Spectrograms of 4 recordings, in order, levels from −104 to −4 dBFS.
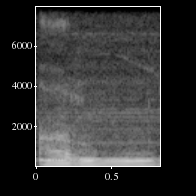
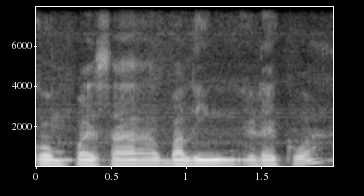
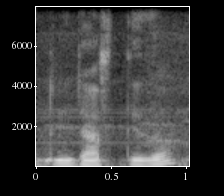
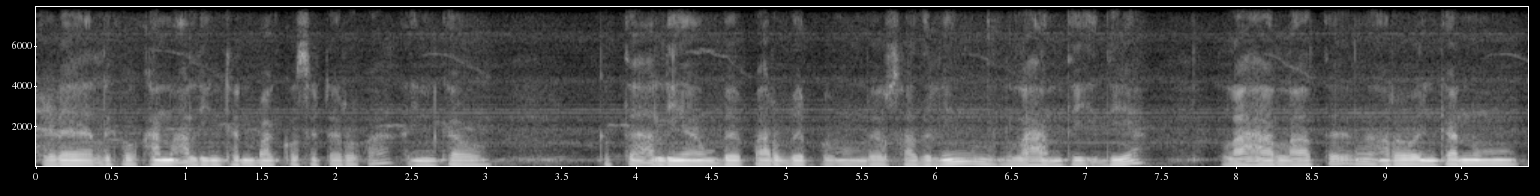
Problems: background sounds at intervals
